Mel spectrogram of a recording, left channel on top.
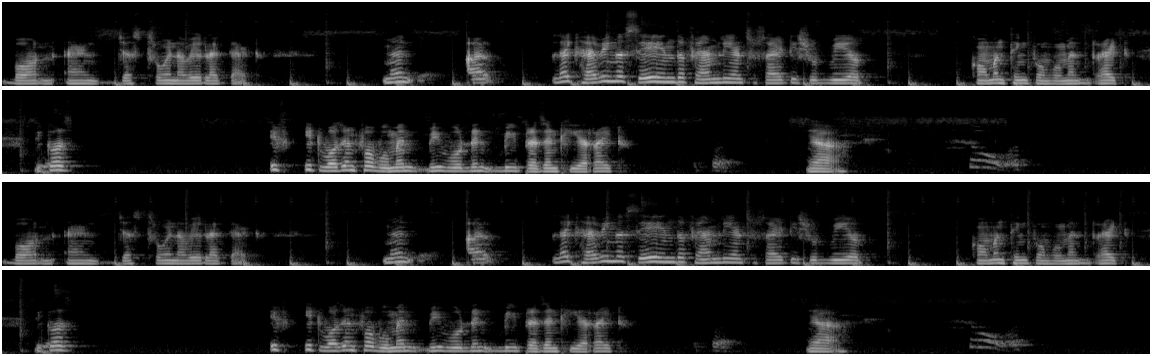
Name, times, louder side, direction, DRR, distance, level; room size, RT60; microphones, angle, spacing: voice 1, 0.0-2.5 2.7-3.2 3.8-4.1 4.6-4.9 5.5-8.6 9.7-12.2 14.2-17.8 19.4-21.2, left 3 dB, 25° left, 0.5 m, -29 dB
sound 1, 1.1-1.5 1.8-1.9 2.2-2.6 2.9-3.6 3.9-4.7 5.0-5.4 5.7-7.1 7.4-7.5 7.8-8.2 8.5-9.2 9.5-10.3 10.6-12.1, equal, 10° right, 1.9 m, -43 dB
voice 2, 21.0-21.7, left 1 dB, 65° left, 4.0 m, -44 dB
21.5 x 7.8 x 4.2 m
head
